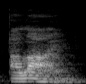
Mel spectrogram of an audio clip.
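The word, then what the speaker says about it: align: Number next word is अलाइन। What? अलाइन। अलाइन में हमारे पास जो साइलेंट वर्ड है दैट इज जी।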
